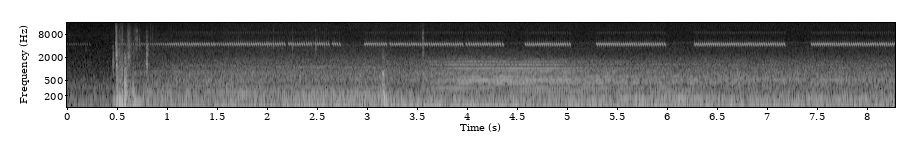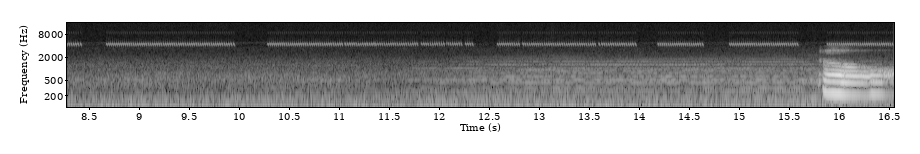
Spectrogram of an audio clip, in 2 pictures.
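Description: Crickets chirp at night in a steady, high-pitched pulsing trill that repeats throughout, over a low droning background hum, with a brief louder rustle near the end.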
